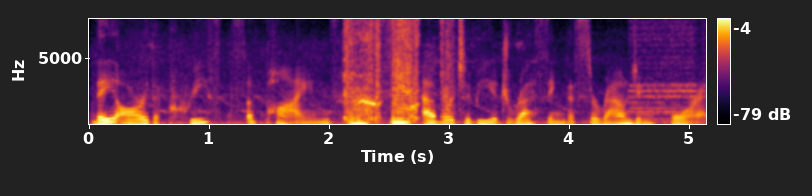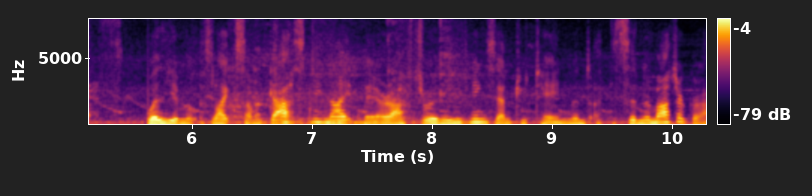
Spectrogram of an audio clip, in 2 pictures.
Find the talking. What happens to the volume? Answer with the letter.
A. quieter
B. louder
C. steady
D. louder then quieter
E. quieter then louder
C.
